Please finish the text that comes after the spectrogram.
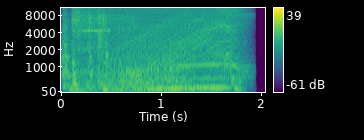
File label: Charge; Warframe; Grineer; Ogris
